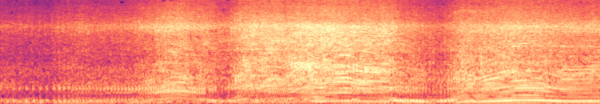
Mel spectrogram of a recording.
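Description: Dirt bike engines rev and sputter up close.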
